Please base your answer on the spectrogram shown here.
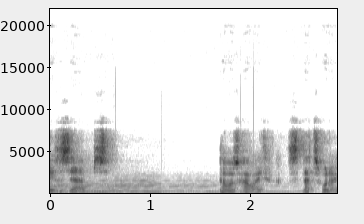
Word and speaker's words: Zebes: Planet Zebes. How do you guys pronounce it? I usually say Zebes, or if I'm feeling rather particularly ballsy, I'll say Zebs.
